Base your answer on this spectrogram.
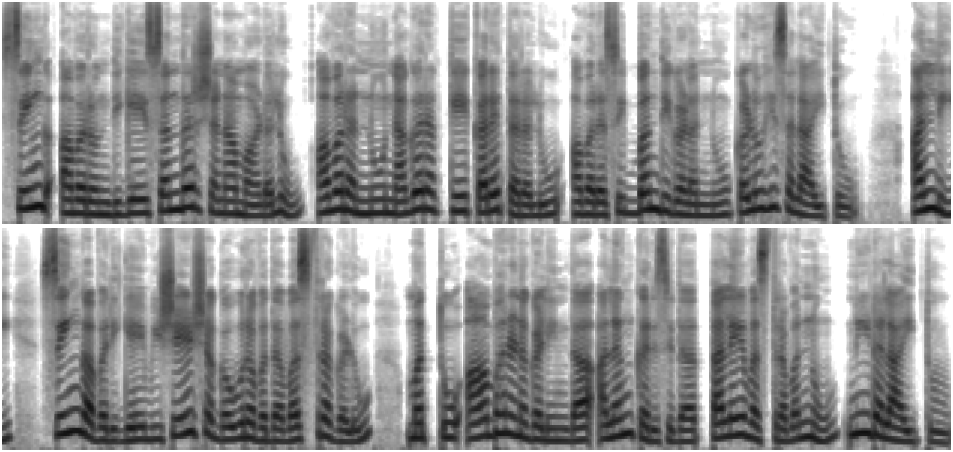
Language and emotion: Kannada, neutral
